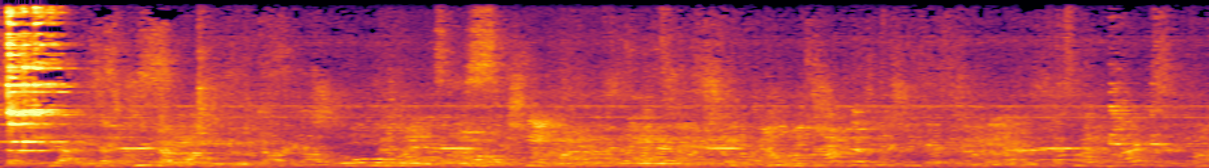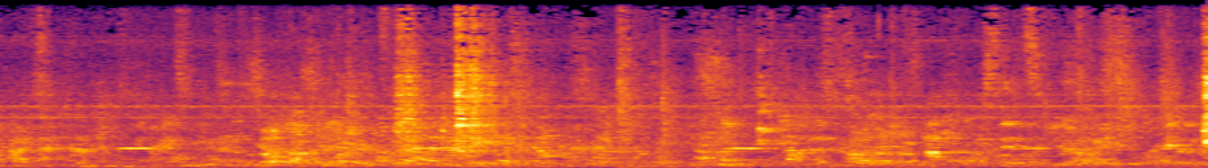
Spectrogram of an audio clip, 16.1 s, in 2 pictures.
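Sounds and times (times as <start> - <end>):
glasses and dishes clinking: 0.0 - 0.6, 10.7 - 11.4
chatter of many voices in a busy bar frequented by railyard staff: 0.0 - 16.1.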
